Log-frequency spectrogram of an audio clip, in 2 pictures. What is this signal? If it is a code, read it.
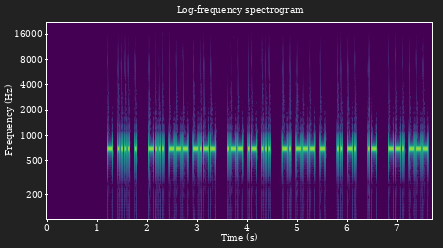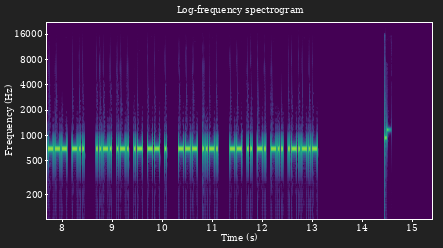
Morse code, heard as a keyed tone, about 36 wpm, 700 Hz. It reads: THE BOY WAS NOT IN A GOOD FRAME OF MIND.
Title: Sentences from Top 1000 Words - Review Part 6 - 35wpm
